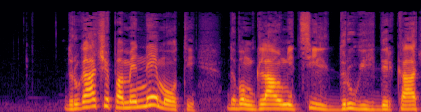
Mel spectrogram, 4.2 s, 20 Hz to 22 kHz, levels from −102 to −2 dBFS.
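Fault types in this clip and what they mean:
Generation loss: this speech sounds more swirly and hollow than a single lossy encode should, with smeared consonant attacks and a grainy wash running the whole way through. That's what you hear when audio is likely decoded and re-encoded several times, about four passes here, each one quantising on a shifted frame grid so the errors pile up. The character fits AAC-LC at around 64 kbit/s, and nothing survives above 14.1 kHz.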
